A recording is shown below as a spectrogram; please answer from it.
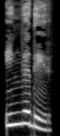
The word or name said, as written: ಇಂಗದಿರ್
